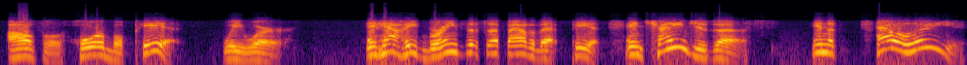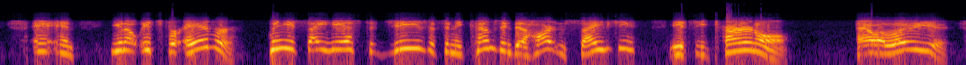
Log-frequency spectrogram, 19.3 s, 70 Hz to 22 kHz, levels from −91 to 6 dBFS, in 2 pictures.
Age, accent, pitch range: 60-79, American, 175-265 Hz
